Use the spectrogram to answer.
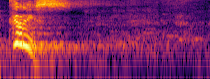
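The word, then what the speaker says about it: QRIS: Q ris cara bacanya gimana sebetulnya? Kris.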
